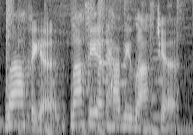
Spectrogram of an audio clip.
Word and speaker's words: Lafayette: It's Lafayette, like, have you laughed yet? Lafayette.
